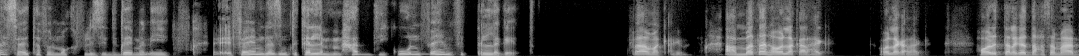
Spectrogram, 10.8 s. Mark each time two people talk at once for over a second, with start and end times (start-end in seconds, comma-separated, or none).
none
